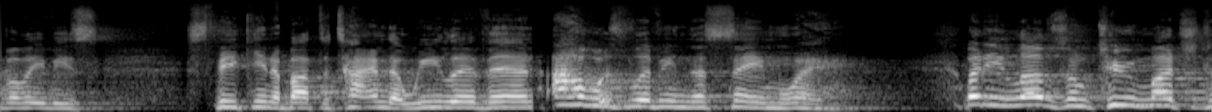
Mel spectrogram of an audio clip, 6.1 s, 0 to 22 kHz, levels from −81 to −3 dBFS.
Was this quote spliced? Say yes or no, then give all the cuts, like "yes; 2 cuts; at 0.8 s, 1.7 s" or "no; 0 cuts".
yes; 2 cuts; at 2.6 s, 4.8 s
